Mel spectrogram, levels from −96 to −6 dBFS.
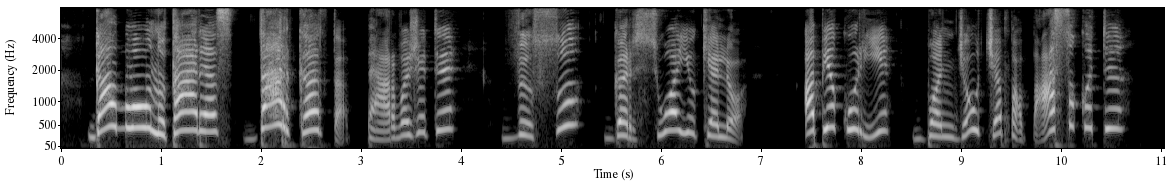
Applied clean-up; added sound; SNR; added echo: none; none; none; none.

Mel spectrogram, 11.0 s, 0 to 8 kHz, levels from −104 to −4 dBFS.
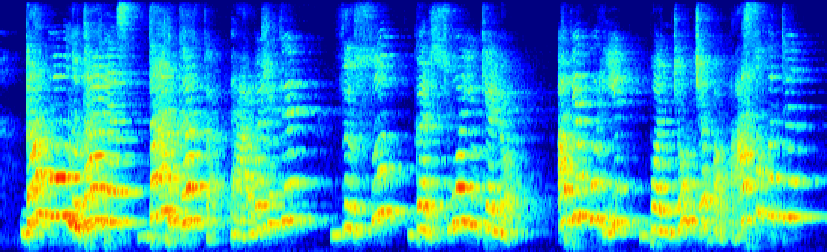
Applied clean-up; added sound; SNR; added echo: none; none; none; reverberation time 0.9 s.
